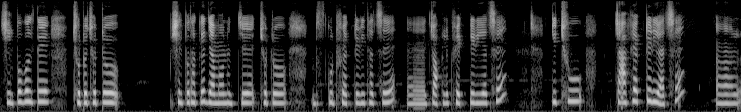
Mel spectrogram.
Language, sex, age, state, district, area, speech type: Bengali, female, 45-60, West Bengal, Jalpaiguri, rural, spontaneous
